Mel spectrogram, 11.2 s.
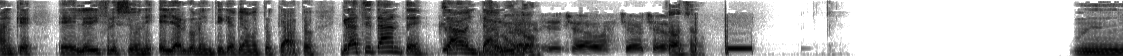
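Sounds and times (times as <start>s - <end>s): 
speech: 0.0s - 7.1s, 10.7s - 11.2s
telephone busy signal tones in a radio studio control room: 7.3s - 7.6s.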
